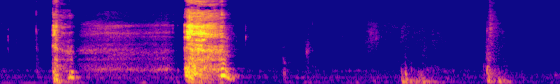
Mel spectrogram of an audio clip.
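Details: Person still sick with a cold and cough, recent fever, using an inhaler: several harsh coughs and throat-clearing bursts at uneven spacing, the loudest in the middle.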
